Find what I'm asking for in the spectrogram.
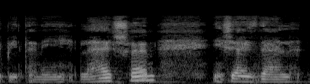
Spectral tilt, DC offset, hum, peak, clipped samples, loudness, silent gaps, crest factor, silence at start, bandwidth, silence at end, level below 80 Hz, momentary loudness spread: -3 dB/octave; under 0.1%; none; -12 dBFS; under 0.1%; -30 LUFS; none; 20 dB; 0 s; 10.5 kHz; 0.1 s; -66 dBFS; 12 LU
